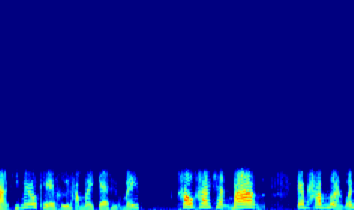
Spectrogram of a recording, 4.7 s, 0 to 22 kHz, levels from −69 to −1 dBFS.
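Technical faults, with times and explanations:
Throughout, Opus voice compression. The speech is cut off above 4 kHz and sounds muffled, hoarse and robotic, which fits coarse SILK coding near 6 kbps.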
